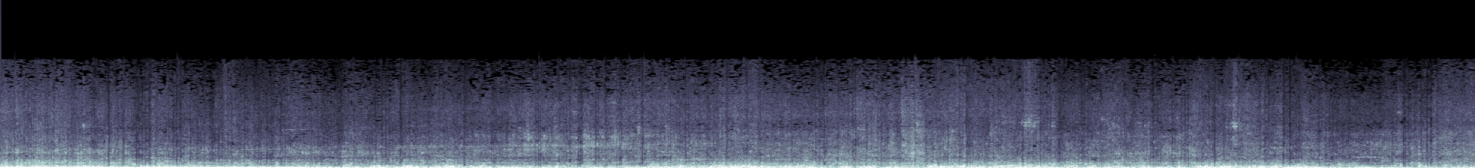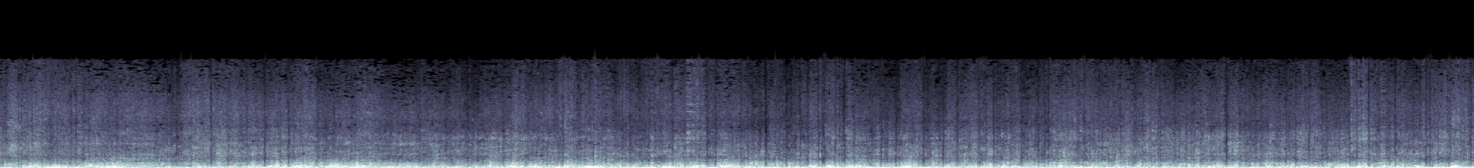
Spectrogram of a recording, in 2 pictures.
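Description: Freight train passing close by. The diesel locomotive engine runs loudly for the first few seconds as it goes by, then covered hopper cars roll past over the rails with a steady, continuous rumble.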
